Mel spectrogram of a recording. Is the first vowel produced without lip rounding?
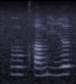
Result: no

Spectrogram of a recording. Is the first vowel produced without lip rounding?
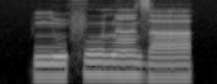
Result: no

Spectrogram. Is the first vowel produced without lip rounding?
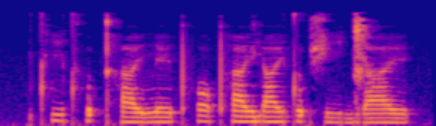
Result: yes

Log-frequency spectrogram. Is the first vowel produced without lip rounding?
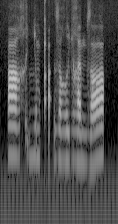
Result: yes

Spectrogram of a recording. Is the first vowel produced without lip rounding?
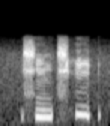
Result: yes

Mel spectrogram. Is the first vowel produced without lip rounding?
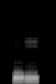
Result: yes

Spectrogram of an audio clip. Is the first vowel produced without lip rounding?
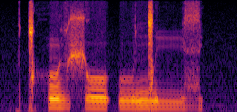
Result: no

